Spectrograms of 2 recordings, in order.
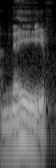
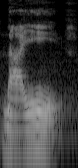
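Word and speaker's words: naïve: eye in naive again if we saw that in regular native English we would pronounce it as a single syllable word and that knave probably but with a diaeresis it tells us it's naive another one you may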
